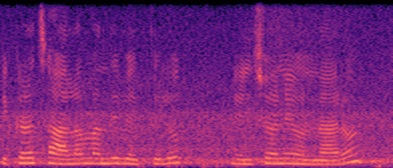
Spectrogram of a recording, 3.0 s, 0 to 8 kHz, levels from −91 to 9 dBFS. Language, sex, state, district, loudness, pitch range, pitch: Telugu, female, Telangana, Mahabubabad, -19 LUFS, 220-255 Hz, 235 Hz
